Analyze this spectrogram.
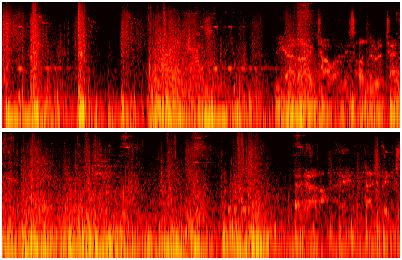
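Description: Heavy metal footsteps clank and thud.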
